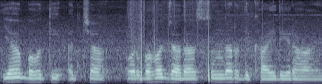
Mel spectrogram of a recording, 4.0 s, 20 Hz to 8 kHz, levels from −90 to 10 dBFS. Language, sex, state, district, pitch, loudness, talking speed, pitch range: Hindi, male, Madhya Pradesh, Dhar, 120 Hz, -16 LUFS, 180 wpm, 110-125 Hz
